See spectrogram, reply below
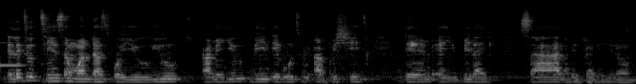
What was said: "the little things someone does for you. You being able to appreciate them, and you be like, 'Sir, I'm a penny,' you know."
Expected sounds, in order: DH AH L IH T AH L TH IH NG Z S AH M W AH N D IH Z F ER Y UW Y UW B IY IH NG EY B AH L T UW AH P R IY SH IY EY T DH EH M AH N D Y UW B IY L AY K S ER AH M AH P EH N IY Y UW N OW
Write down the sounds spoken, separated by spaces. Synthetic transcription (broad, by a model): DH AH L IH T AH L T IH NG S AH M W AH N D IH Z F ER Y UW Y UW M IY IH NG EY B AH L T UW AH P R IY SH IY EY T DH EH M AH N Y UW B IY L AY K S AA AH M AH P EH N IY Y UW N OW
